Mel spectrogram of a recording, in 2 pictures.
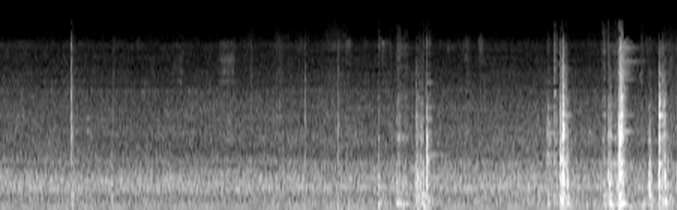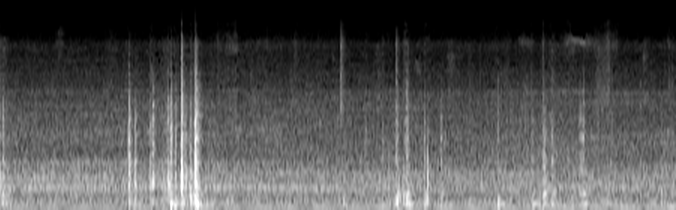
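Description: Handling noise: several clusters of short knocks and clicks, the loudest a little under halfway through, over a steady low hum.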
